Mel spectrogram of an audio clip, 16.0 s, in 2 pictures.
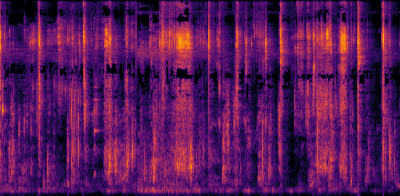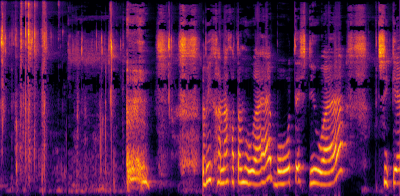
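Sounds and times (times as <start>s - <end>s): person chewing meat: 0.0s - 10.5s
mouth clicks and smacks: 11.2s - 11.6s.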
